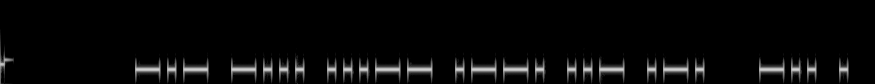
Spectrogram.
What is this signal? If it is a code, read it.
Morse code, heard as a keyed tone, about 16 wpm, 700 Hz. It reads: KB3PUR DE
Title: USA Callsign DE Callsign - 6 Characters - 15wpm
